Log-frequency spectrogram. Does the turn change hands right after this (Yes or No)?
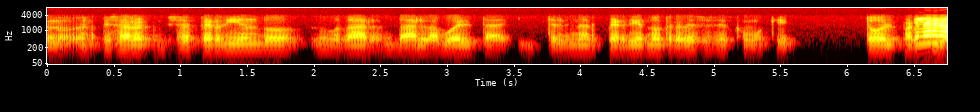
Yes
